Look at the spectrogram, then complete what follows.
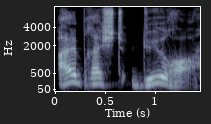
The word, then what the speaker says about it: Albrecht Dürer: Did I say that correctly, by the way, the name? Albrecht Dürer. Yeah, that is the correct way to say it.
